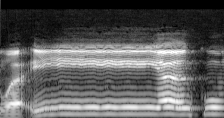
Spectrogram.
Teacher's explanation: Asalnya wa in. Tapi bila datang ya, masuk beserta dengung. Jadi wa iyyakum. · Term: idgham bi gunnah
